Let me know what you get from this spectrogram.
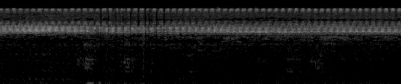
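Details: A wild cicada in Japan, confronting a cat on 13 August 2017: a continuous high, shrill buzz, steady and rapidly pulsing throughout, with faint background noise.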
